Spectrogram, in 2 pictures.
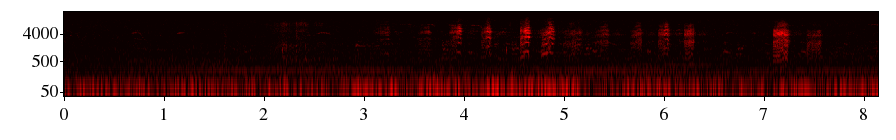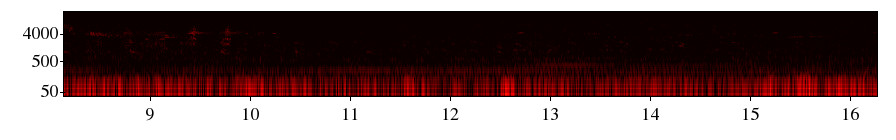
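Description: A bird calling in a run of short, sharp, high notes starting about two seconds in and lasting about five seconds, ending with one louder call. A faint steady hum and a low wind rumble run underneath.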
